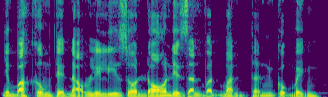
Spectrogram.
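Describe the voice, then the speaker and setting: A man voicing a weary older father in a spoken ghost story, gruff and scolding. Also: medium pitch, sing-song, a little fast, no room sound, faint music behind. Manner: gruff and scolding, tired sighs. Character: weary older father holding the family together.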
